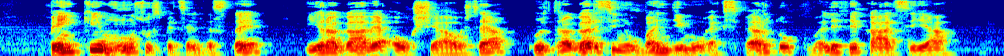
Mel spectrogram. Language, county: Lithuanian, Marijampolė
